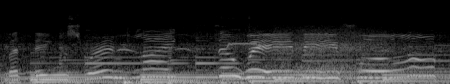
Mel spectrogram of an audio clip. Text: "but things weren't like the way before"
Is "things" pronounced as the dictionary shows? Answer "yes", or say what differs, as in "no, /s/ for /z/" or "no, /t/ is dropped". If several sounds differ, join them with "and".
yes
